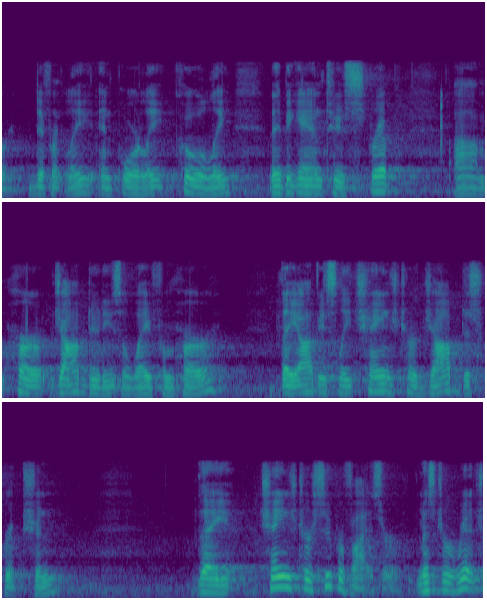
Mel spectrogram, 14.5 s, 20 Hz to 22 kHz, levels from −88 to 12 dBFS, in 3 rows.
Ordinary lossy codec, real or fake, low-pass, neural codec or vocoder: AAC, 48 kbps; fake; 7.2 kHz; vocoder, 22.05 kHz, 80 mel bands, WaveNeXt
